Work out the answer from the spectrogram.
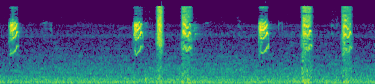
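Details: A female double-collared seedeater calling to stir males: high, downward-slurred chirps and crisp broadband notes in loose groups, roughly two dozen a minute, irregularly spaced.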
